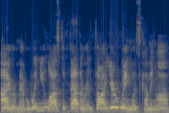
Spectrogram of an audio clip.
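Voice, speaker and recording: A put-on character voice at middle pitch and a fairly quick pace. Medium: read story.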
